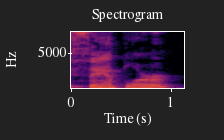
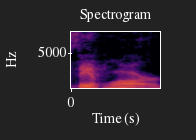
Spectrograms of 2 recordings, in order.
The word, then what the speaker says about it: Samplar: Dixie Sampler. Dixie Sampler. It's Samplar. Samplar. It's how it's spelled.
